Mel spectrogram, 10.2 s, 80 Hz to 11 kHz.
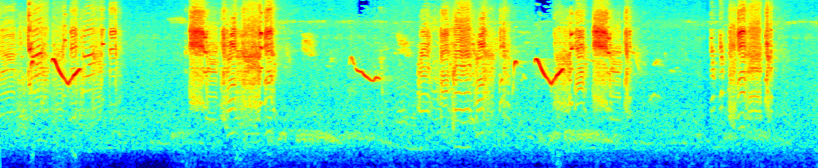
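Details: Drongo calls for night bird trapping, 2024: repeated phrases about every two seconds, each a sharp whistled note plunging and rising in a V, run into noisy, buzzy chatter bursts.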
